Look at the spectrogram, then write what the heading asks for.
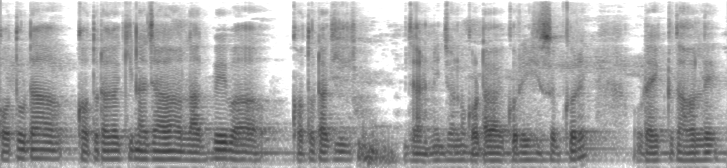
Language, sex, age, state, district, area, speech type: Bengali, male, 60+, West Bengal, Purba Medinipur, rural, spontaneous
